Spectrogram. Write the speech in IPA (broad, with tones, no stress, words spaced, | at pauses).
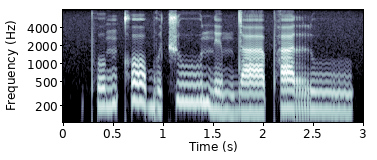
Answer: pʰo˨˦ŋkʰɔ˦˨bʊ˨t͡ʃuː˦ ne˨m daː˨pʰa˦ ruː˨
